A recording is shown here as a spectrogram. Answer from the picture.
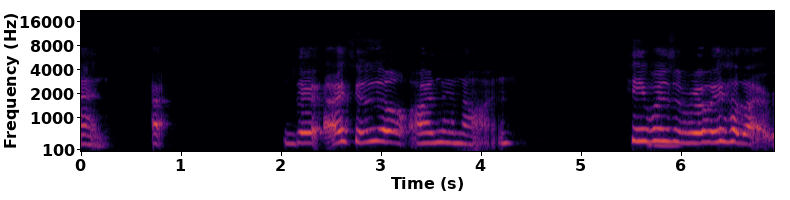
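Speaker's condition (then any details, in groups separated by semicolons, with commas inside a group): ALS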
